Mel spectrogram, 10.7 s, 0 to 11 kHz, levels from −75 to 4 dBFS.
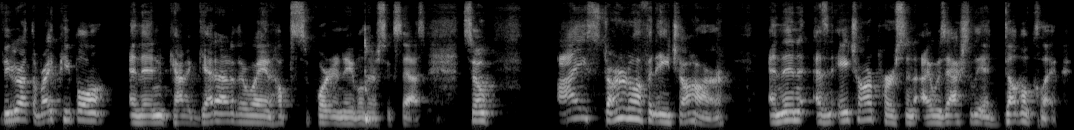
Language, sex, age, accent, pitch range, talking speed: English, male, 30-49, American, 130-170 Hz, 220 wpm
